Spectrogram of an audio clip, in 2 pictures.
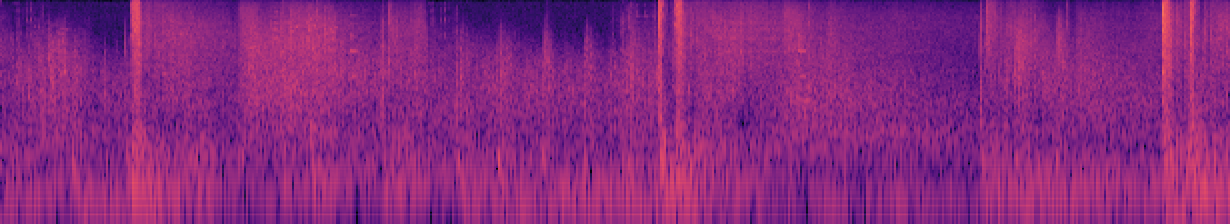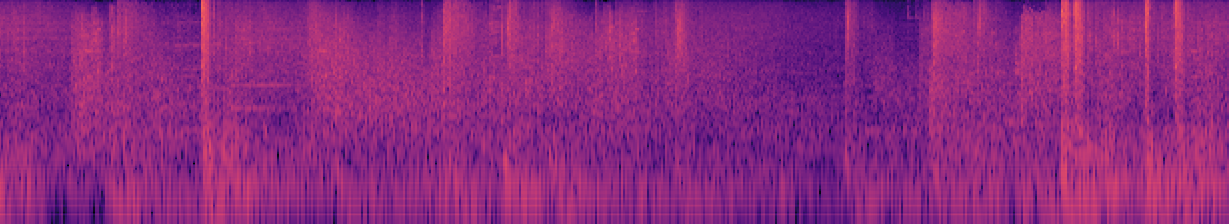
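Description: Premium artillery burst fire in a video game, heavy booming shots recurring through a steady roar of wind and surf-like noise, with several loud blasts spaced irregularly across the stretch.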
